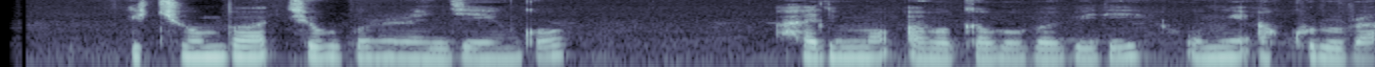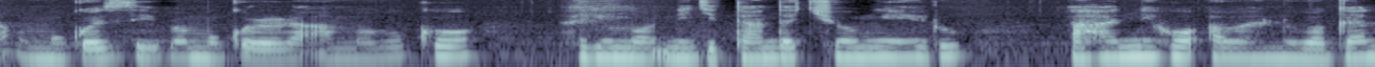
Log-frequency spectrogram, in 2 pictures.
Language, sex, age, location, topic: Kinyarwanda, female, 18-24, Kigali, health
